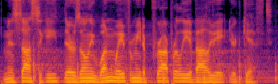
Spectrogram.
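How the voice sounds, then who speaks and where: A man playing a composed male evaluator in his twenties in an audio drama, speaking in formal, measured, polite sentences. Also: on the low side, steady tone, lightly acted. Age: 20s. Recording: long hall reverb, noisy hum.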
